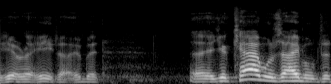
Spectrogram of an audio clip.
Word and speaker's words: Hirohito: So he was able to tell the emperor, and we had to pronounce the emperor's name as Hirohito. I think most of you will probably call him Hirohito, but Yukao was able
